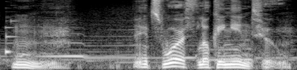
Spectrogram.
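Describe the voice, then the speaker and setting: An actor playing a composed, scholarly gentleman in a video game, speaking in a formal, measured, erudite way. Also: medium pitch, huge pitch swings, gravelly, over music, full character voice. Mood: modest. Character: composed, courtly, scholarly gentleman of ancient wisdom.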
